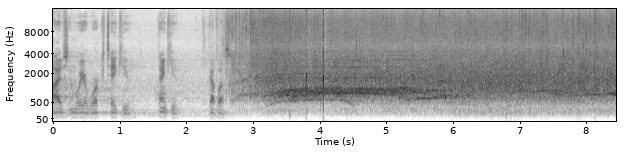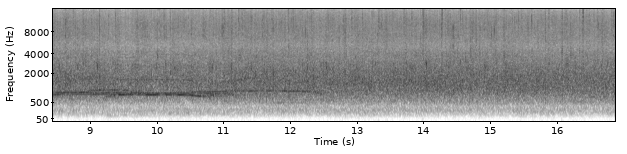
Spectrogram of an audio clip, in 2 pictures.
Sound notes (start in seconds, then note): 4.0 audience applauds; 4.0 audience cheers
